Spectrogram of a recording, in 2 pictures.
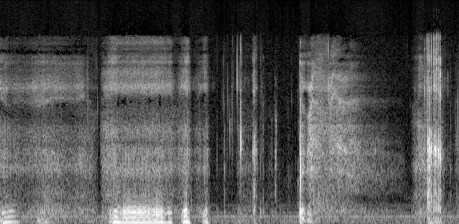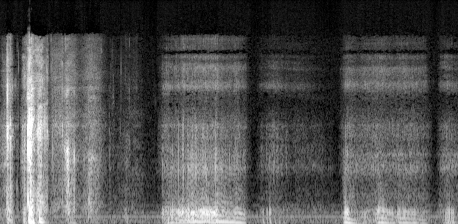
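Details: Person napping in a quiet room with low, buzzy snoring sounds among clicks and rustling.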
